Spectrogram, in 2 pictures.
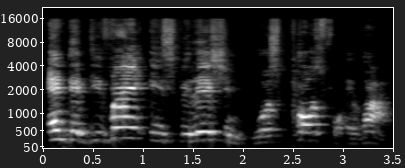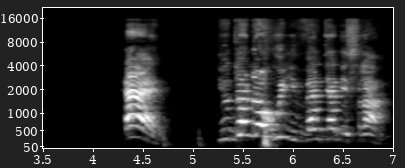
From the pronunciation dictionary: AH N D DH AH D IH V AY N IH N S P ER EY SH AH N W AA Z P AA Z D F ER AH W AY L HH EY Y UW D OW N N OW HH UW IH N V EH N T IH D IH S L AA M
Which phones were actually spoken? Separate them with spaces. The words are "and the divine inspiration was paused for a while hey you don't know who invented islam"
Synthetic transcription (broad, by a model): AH N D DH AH D IH V AY N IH N S P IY EY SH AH N W AA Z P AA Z F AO AH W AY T HH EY Y UW D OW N N OW HH UW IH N V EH N T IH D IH S L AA M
